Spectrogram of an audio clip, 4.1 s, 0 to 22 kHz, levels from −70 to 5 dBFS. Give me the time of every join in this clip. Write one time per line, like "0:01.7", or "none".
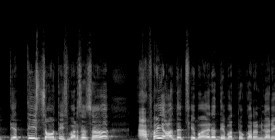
none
